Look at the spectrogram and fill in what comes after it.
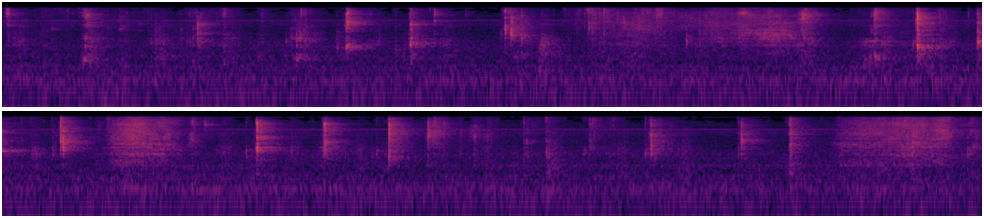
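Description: Biting and chewing of BHC Bburinkle fried chicken, with scattered crunches at an irregular pace; several louder crunches come from about six seconds in.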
